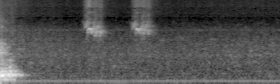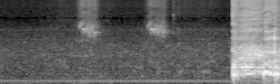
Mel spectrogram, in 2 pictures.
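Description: A man coughs and clears his throat: a short rough burst at the start and a louder, harsher burst at the end, with four faint high chirps in the quiet gap between.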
